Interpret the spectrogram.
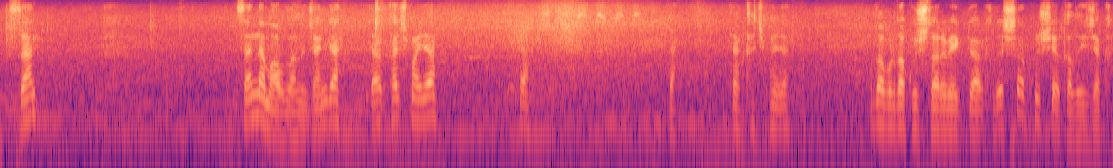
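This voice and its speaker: Lively coaxing man on a street. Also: medium pitch, moderate pace, pauses often. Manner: coaxing, repeats short calls to animals. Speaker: vlogger. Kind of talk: casual vlog talking to street cats. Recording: dull lo-fi audio with clear street noise.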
